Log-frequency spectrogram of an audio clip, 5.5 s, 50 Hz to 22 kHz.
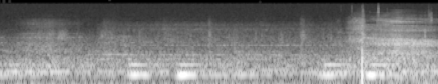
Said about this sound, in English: Oh, excuse me, yawning. It's 5 p.m. and I'm yawning. Sorry.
